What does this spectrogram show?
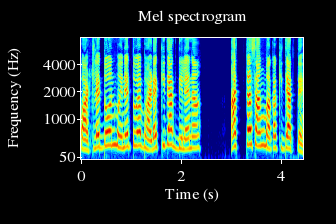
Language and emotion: Goan Konkani, angry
